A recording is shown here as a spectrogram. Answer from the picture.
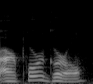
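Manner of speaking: ordinary talk, nothing marked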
